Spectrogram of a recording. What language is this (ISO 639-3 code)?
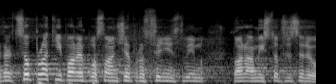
ces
